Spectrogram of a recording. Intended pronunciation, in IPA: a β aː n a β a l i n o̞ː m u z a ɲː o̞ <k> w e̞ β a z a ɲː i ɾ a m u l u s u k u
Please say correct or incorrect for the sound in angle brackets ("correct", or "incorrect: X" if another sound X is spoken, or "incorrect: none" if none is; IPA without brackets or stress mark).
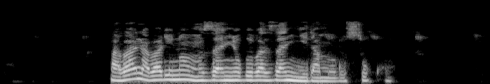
incorrect: ɡ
